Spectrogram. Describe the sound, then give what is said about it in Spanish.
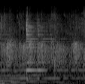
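A church audience applauds for God with steady, dense clapping that holds throughout, mixed with sustained musical tones underneath. “Con gratitud de corazón le brindamos este aplauso al único digno de recibir alabanza, adoración, honor y gloria.”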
